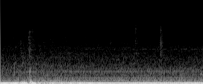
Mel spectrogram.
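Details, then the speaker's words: Cheap BMW Z4, service overdue by 38,000 miles, just started: deep lumpy idle with an uneven beat, running on three cylinders; misfire suspected to be a coil pack, unconfirmed. "will it start well we've got quite an obvious misfire there"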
